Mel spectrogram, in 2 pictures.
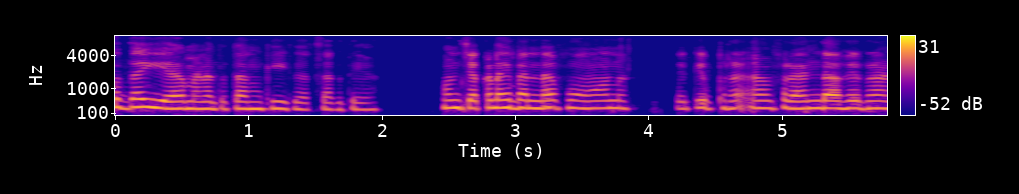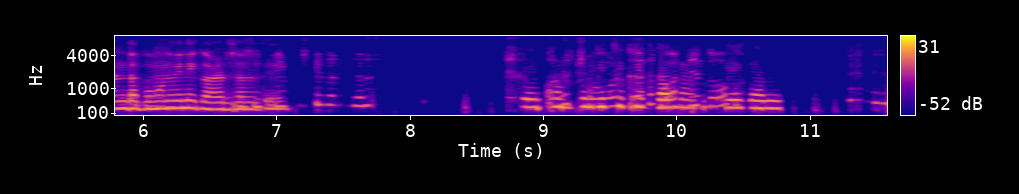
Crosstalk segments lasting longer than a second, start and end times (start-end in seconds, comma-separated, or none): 9.0-10.4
